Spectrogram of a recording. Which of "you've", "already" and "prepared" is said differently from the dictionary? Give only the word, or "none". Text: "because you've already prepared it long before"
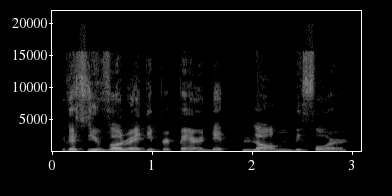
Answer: none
